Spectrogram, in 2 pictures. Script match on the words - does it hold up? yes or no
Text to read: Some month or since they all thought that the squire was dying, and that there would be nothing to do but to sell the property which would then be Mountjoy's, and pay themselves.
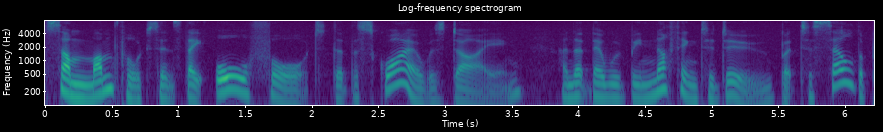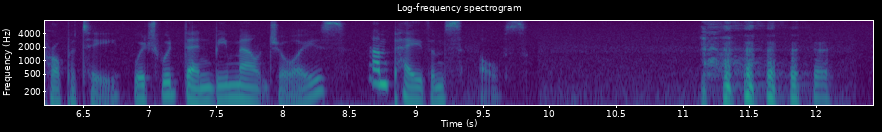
yes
